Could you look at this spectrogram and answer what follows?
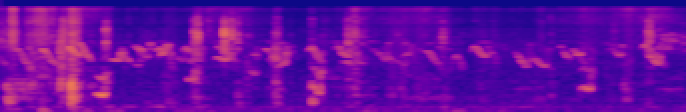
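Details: Grey francolin chicks feeding, dakni teetar in local speech; quick, high, downslurred cheeps come in a rapid irregular patter, mixed with rustling and clicking from pecking.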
